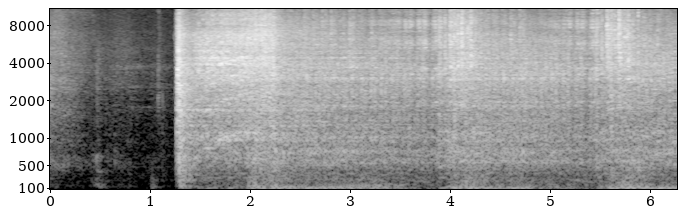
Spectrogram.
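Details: New John Deere XUV side-by-side petrol engine fires and idles unevenly, swelling and sagging every second or so; rodent nest found, owner suspects dirt in carburetor; rough idle.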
